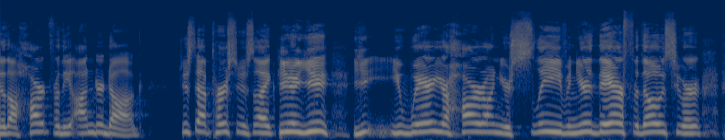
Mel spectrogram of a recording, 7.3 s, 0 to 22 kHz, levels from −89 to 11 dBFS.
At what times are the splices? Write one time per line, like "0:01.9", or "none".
0:02.7
0:03.9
